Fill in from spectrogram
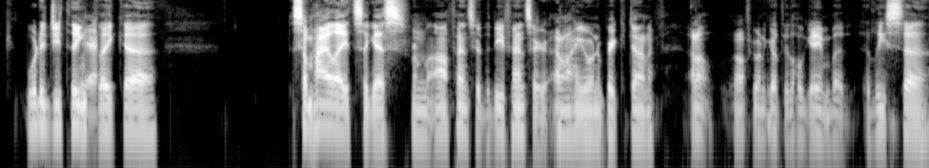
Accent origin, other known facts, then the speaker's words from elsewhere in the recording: Chicago, Illinois, United States; I grew up in Chicago, so I know.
